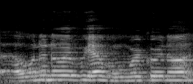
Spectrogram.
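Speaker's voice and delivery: put-on nervous, halting, high-pitched squeaky kid voice.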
